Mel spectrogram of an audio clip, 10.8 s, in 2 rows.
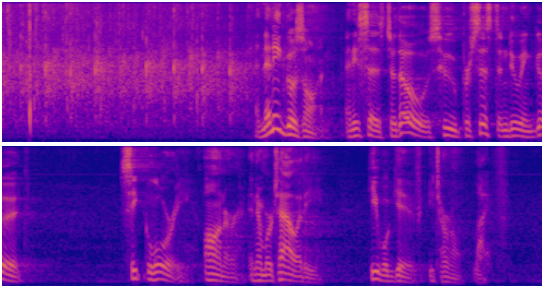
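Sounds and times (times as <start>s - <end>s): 
applause: 0.0s - 2.8s
speech: 2.6s - 5.8s, 6.6s - 10.5s.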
